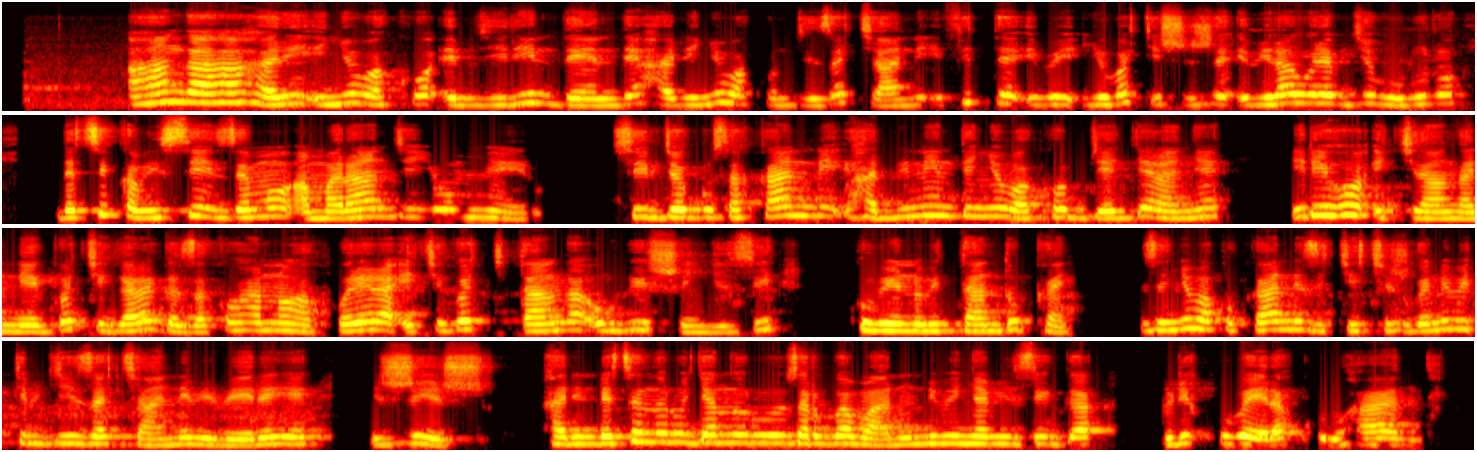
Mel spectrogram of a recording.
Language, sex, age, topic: Kinyarwanda, female, 18-24, finance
